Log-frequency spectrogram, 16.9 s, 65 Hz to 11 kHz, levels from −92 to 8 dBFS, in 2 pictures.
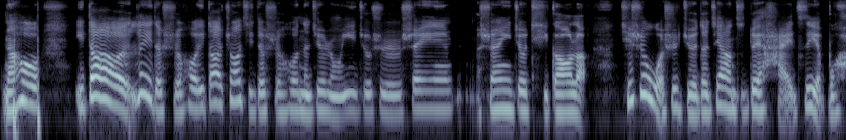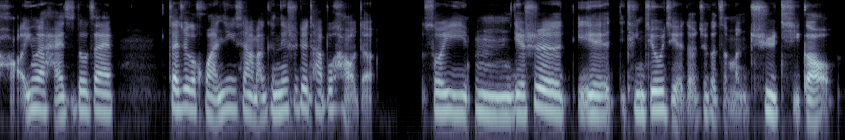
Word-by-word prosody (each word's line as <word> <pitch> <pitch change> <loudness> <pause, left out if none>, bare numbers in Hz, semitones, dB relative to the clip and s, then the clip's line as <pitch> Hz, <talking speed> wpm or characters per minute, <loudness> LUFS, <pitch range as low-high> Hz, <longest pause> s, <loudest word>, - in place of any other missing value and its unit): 然 190 - +2
后 - - -1 0.5
一 - - -6
到 295 -9 +7
累 330 - 0
的 185 - -2
时 180 -2 -8
候， 205 +3 -3
一 210 - -3
到 250 +3 0
着 270 +3 -3
急 255 - -10
的 180 - -4
时 185 0 -10
候 190 +1 -7
呢， 175 -2 -2
就 190 +2 -6
容 165 -2 -4
易 180 +1 -5
就 175 0 -9
是 170 -2 -7
声 200 +3 -4
音 195 0 -8 0.3
声 195 0 -3
音 195 - -4
就 190 0 -2
提 170 -1 -9
高 180 0 +2
了。 170 - -1 0.3
其 275 - -4
实 355 +5 0
我 310 - +1
是 215 -1 -7
觉 170 -3 -3
得 180 - -2
这 185 +7 -5
样 210 -3 0
子 175 - -10
对 190 +1 0
孩 - - -4
子 - - -6
也 - - +2
不 - - -9
好， 350 0 -4
因 180 - 0
为 200 - +3
孩 185 -4 -1
子 - - -10
都 190 -1 0
在 180 -2 +2 0.5
在 210 - +6
这 210 +1 +2
个 - - +4
环 190 - 0
境 200 +1 -5
下 185 -3 -2
嘛， - - -1
肯 175 +2 -1
定 195 - 0
是 210 - -9
对 215 0 +1
他 195 -2 -4
不 200 - -4
好 345 +12 -2
的。 335 +3 -8 0.5
所 185 -1 +1
以， 175 -3 +1
嗯， 165 -3 +2
也 175 0 +3
是 185 -3 +5
也 170 -1 +3
挺 175 - -2
纠 195 +3 +6
结 - - -3
的， - - -7
这 - - -8
个 - - -6
怎 360 - -9
么 355 -1 -8
去 180 -6 +4
提 - - -5
高。 - - +6
190 Hz, 290 characters per minute, -25 LUFS, 175-210 Hz, 0.5 s, 到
